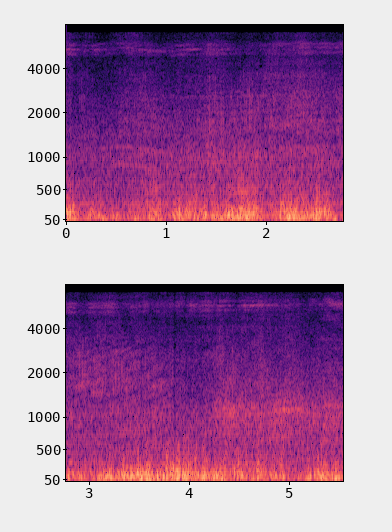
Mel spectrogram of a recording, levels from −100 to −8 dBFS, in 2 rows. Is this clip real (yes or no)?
no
